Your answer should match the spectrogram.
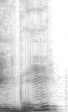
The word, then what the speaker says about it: Mbeumo: Teve um Mbeumo, só que a pronúncia certa é Embumo, por 65 milhões de libras.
